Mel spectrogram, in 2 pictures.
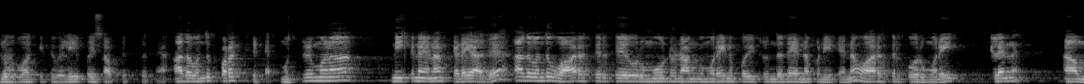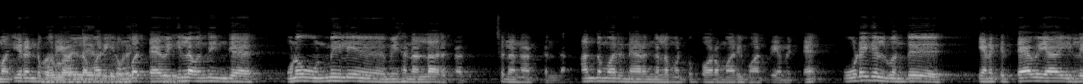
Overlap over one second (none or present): present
